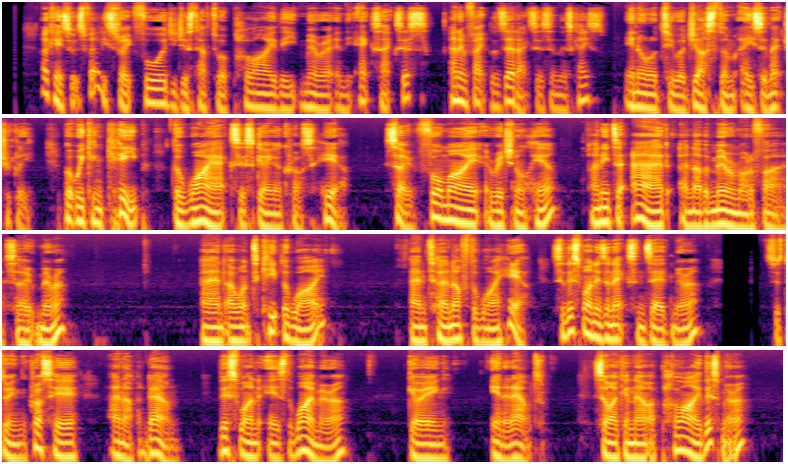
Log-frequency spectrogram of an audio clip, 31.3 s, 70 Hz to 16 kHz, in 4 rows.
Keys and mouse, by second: 1.0 click, 14.3-16.9 drag, 16.9 r, 18.1 click, 18.7 click, 20.2 click, 30.0-31.3 drag.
